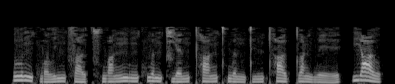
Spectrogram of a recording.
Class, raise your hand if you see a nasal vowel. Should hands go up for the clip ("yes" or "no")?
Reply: no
